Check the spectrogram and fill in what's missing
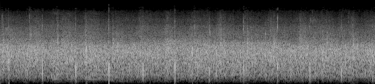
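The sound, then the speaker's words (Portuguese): An audience applauds the word of God after a Gospel reading, a dense wash of many hands clapping at an even, sustained loudness throughout, with no voices heard over it. “Vamos aplaudir bem forte a palavra de Deus, filhos.”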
